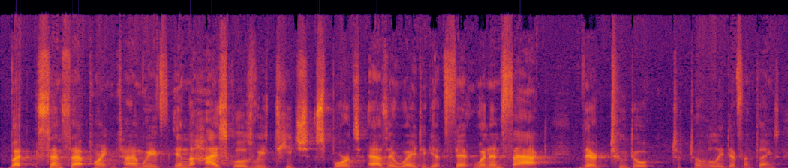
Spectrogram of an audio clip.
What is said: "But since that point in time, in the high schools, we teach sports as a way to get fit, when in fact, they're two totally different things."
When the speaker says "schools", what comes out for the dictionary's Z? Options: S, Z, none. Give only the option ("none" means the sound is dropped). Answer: Z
